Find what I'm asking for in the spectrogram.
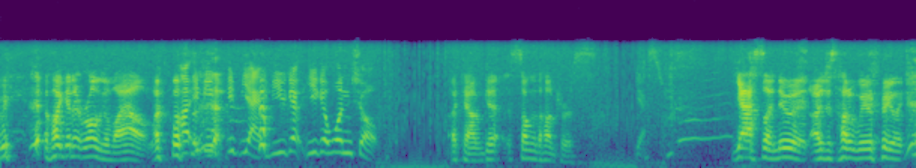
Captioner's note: laughing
